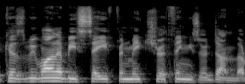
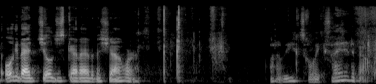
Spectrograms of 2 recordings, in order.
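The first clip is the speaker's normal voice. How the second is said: ordinary delivery, nothing marked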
